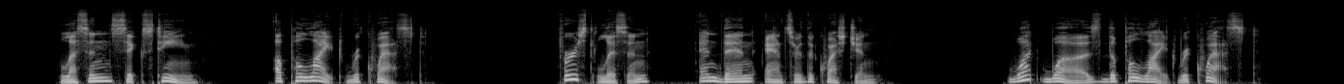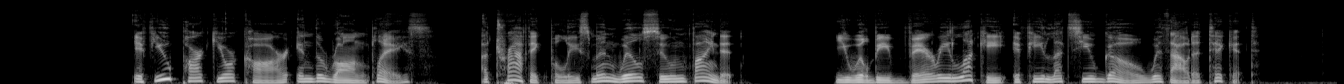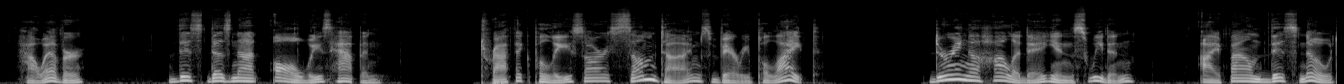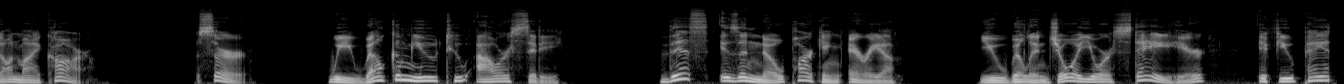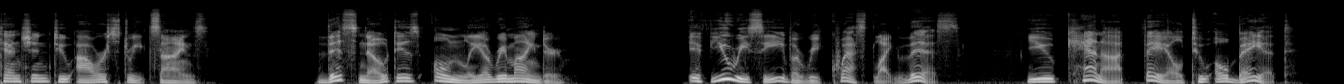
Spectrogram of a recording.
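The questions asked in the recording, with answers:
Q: What was the polite request?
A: To pay attention to the street signs (not to park in a no parking area)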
